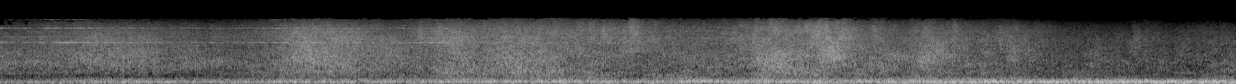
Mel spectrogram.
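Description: Jet engines of an airliner wind their turbines up before takeoff on a flight to New Zealand, roaring in a dense, steady rumble, a thin high whine running over the top as the noise swells slightly and holds. No one speaks.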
